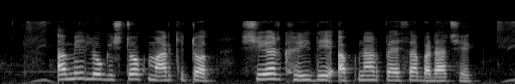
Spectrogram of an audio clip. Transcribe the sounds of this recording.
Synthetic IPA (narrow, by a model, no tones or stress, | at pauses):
əmiloɡɪsʈɔkmaɾkeʈɔt̪̚ | ʃejəɾkʰəɾid̪eʔəpnaɾpɛɦsabəɽat͡ʃʰe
